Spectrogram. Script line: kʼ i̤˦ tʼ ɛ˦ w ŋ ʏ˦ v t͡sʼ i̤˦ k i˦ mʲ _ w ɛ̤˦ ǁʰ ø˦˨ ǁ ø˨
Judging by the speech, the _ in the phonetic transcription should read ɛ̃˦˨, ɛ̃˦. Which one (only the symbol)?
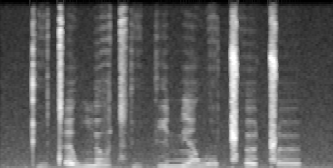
ɛ̃˦˨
